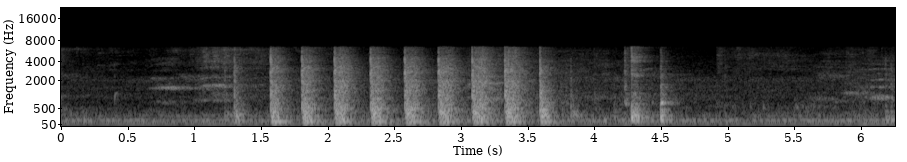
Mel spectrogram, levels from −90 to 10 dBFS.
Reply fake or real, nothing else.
real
